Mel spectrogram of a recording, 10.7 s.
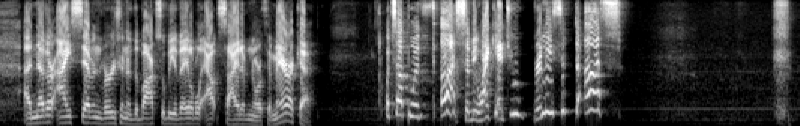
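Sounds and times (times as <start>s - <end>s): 
low hum: 0.0s - 10.6s
speech: 0.3s - 4.3s, 5.1s - 8.4s
nasal sniff: 10.3s - 10.6s.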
